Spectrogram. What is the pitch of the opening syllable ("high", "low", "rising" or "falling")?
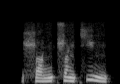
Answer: rising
